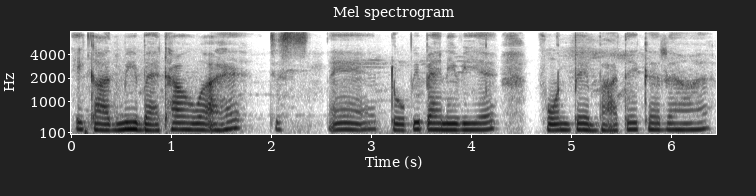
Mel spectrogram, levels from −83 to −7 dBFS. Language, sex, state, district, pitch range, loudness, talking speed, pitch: Hindi, female, Jharkhand, Ranchi, 180-195 Hz, -19 LUFS, 150 wpm, 185 Hz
